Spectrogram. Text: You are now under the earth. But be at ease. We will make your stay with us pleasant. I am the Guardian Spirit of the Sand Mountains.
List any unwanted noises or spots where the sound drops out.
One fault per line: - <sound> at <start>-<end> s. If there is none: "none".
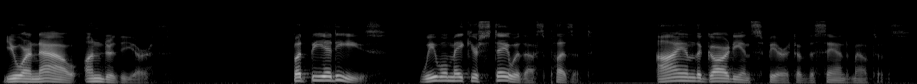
none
